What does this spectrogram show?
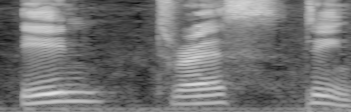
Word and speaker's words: interesting: la pronunciación de eso la E que va después de la t no se pronuncia Y en vez de pronunciar interesting cuatro sílabas se hacen solamente tres interesting otra vez interesting como que fuera interesting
